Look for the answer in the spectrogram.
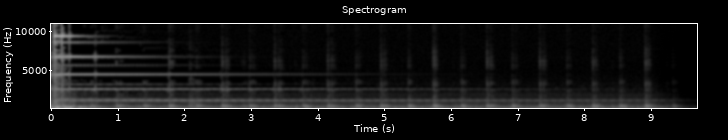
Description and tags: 18th Century Scottish clock rings once with natural end. This is such a sweet, unusual clock. Recorded with a Schoeps stereo XY pair to Fostex PD-6.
